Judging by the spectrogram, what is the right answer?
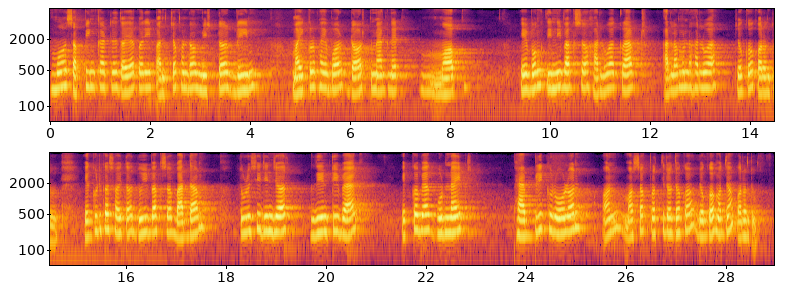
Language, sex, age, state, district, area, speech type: Odia, female, 30-45, Odisha, Khordha, rural, read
